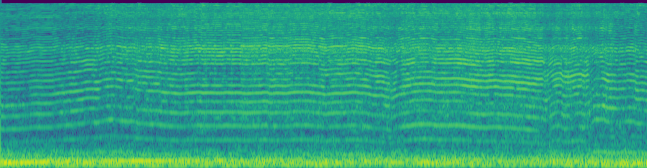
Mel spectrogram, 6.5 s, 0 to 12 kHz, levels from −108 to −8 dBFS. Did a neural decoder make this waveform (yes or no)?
no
